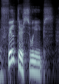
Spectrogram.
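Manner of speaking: ordinary delivery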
